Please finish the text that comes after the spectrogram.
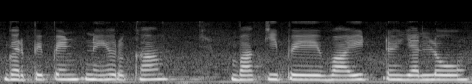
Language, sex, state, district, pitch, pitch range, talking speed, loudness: Hindi, female, Haryana, Rohtak, 225 Hz, 215-230 Hz, 140 wpm, -12 LUFS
